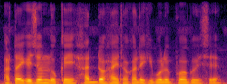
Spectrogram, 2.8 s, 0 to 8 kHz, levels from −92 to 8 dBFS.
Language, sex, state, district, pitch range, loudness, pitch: Assamese, male, Assam, Kamrup Metropolitan, 115-120 Hz, -16 LUFS, 115 Hz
